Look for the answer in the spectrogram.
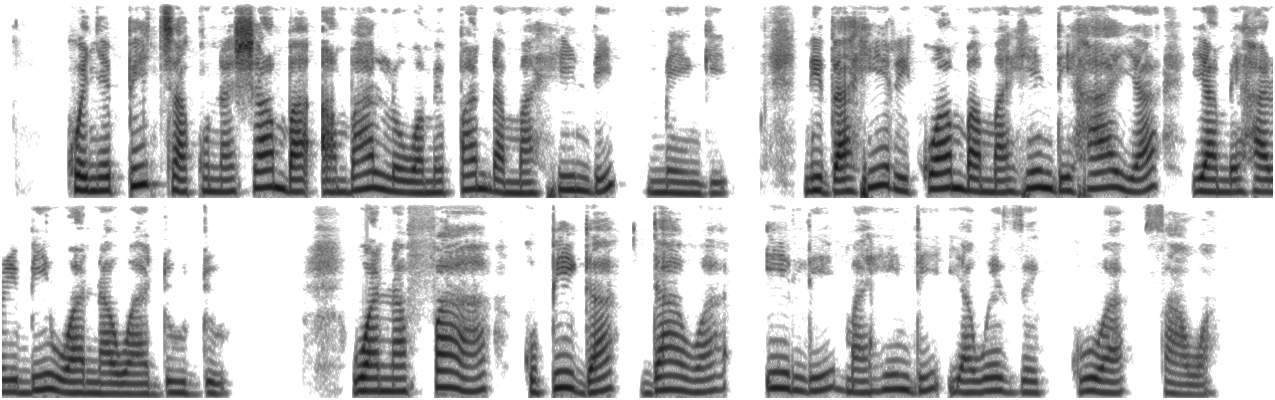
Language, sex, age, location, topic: Swahili, female, 25-35, Nakuru, agriculture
